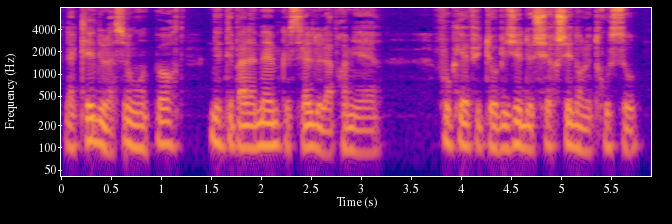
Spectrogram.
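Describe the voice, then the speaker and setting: This audiobook reader is male, his voice deep and husky. His tone stays dark and mellow as he moves through the text steadily and evenly.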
